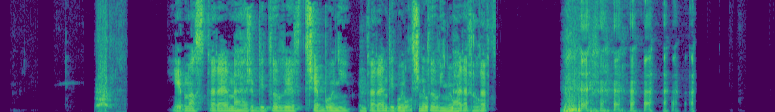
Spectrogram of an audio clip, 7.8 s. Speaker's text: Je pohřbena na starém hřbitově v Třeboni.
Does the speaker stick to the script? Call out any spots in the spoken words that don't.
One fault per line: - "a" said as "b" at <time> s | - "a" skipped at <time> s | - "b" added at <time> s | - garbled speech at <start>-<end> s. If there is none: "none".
- "pohřbena" skipped at 1.8 s
- garbled speech at 3.6-5.0 s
